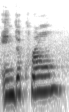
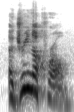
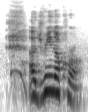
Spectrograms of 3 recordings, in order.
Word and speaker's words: adrenochrome: they love that they call it endochrome. Forgive me if I pronounce it incorrectly, but when the person is frightened, is that flight or fright hormone that is released into the blood. Adrenochrome, that's what it's called.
